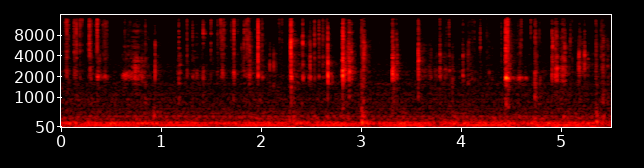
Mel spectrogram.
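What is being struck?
Bar of soap cut with a knife blade.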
